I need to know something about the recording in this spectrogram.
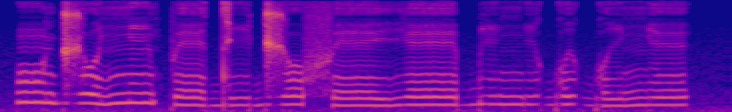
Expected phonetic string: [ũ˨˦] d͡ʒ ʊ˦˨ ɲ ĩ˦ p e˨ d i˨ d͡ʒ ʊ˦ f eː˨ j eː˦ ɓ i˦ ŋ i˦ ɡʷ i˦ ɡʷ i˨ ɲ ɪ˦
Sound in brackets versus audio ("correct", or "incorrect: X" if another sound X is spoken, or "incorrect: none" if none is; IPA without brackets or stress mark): incorrect: ũ˦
